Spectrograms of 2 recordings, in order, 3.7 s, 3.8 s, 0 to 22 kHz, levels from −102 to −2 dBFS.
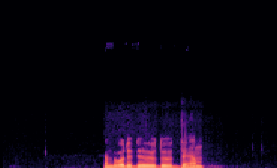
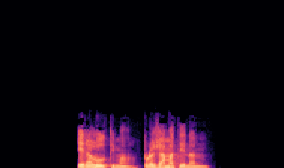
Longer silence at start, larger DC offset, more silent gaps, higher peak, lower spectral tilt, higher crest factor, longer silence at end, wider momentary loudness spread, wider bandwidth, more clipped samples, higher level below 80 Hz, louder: first, 1.4 s vs 1.05 s; neither; neither; second, -8 dBFS vs -2 dBFS; first, -10.5 dB/octave vs -9 dB/octave; about the same, 18 dB vs 18 dB; about the same, 1 s vs 1.05 s; about the same, 10 LU vs 9 LU; second, 4.5 kHz vs 6 kHz; neither; about the same, -60 dBFS vs -58 dBFS; second, -25 LUFS vs -16 LUFS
